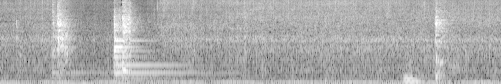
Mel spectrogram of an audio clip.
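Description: Carrots and other vegetables for pancit cook in a pan with a low continuous sizzle, broken by three sharp metallic clinks of a utensil striking the pan, and no voices.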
